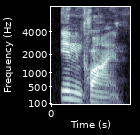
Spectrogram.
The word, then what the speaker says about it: incline: um uh shallow incline so our stress is going to be here at the beginning instead of at the end of the word incline incline good good uh let's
